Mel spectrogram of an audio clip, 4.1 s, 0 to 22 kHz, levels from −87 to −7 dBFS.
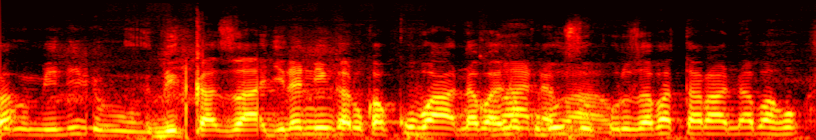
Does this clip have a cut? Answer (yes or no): no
